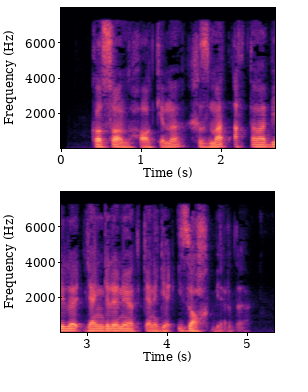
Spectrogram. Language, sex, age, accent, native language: Uzbek, male, 18-24, Toshkent shahri, Uzbek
